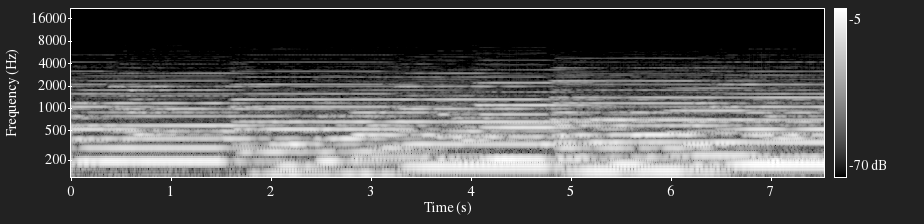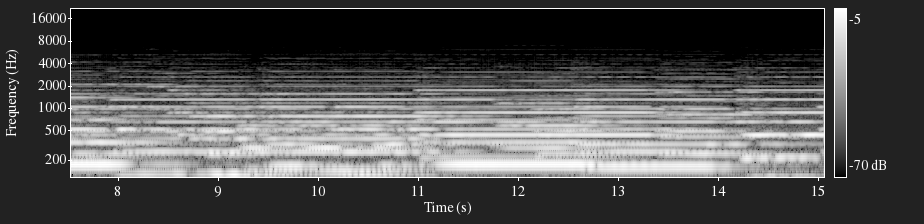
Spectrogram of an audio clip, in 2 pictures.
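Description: Pipe organ of The Queen's College chapel (a Frobenius) playing slow held chords that change every second or two.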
